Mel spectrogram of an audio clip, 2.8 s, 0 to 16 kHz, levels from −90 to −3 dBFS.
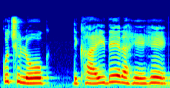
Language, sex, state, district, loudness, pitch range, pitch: Hindi, female, Madhya Pradesh, Bhopal, -14 LUFS, 210-235 Hz, 220 Hz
